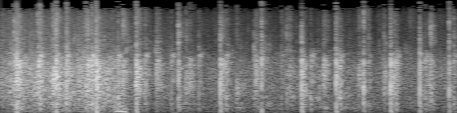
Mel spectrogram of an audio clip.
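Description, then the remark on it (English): An audience applauds steadily for several seconds for Senator Margaret Carter, a dense wash of many hands clapping at once with sharper individual claps standing out. “Ladies and gentlemen, Senator, always Senator Margaret Carter, give her a round of applause.”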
